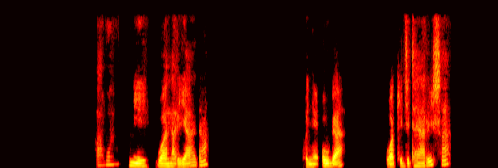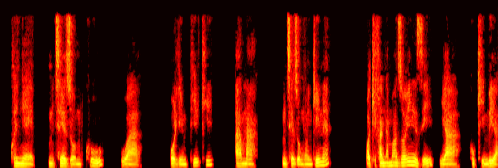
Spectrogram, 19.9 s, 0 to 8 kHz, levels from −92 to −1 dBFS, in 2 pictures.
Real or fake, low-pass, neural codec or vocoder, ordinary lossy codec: fake; 7.2 kHz; codec, 16 kHz in and 24 kHz out, 1.1 kbps, FireRedTTS-2 codec; MP3, 48 kbps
